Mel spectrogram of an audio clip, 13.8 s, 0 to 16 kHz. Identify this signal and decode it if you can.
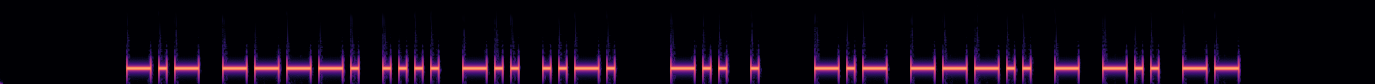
Morse code, heard as a keyed tone, about 15 wpm, 700 Hz. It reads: K9HDF DE K8TDM
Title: USA Callsign DE Callsign - 5 Characters - 15wpm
